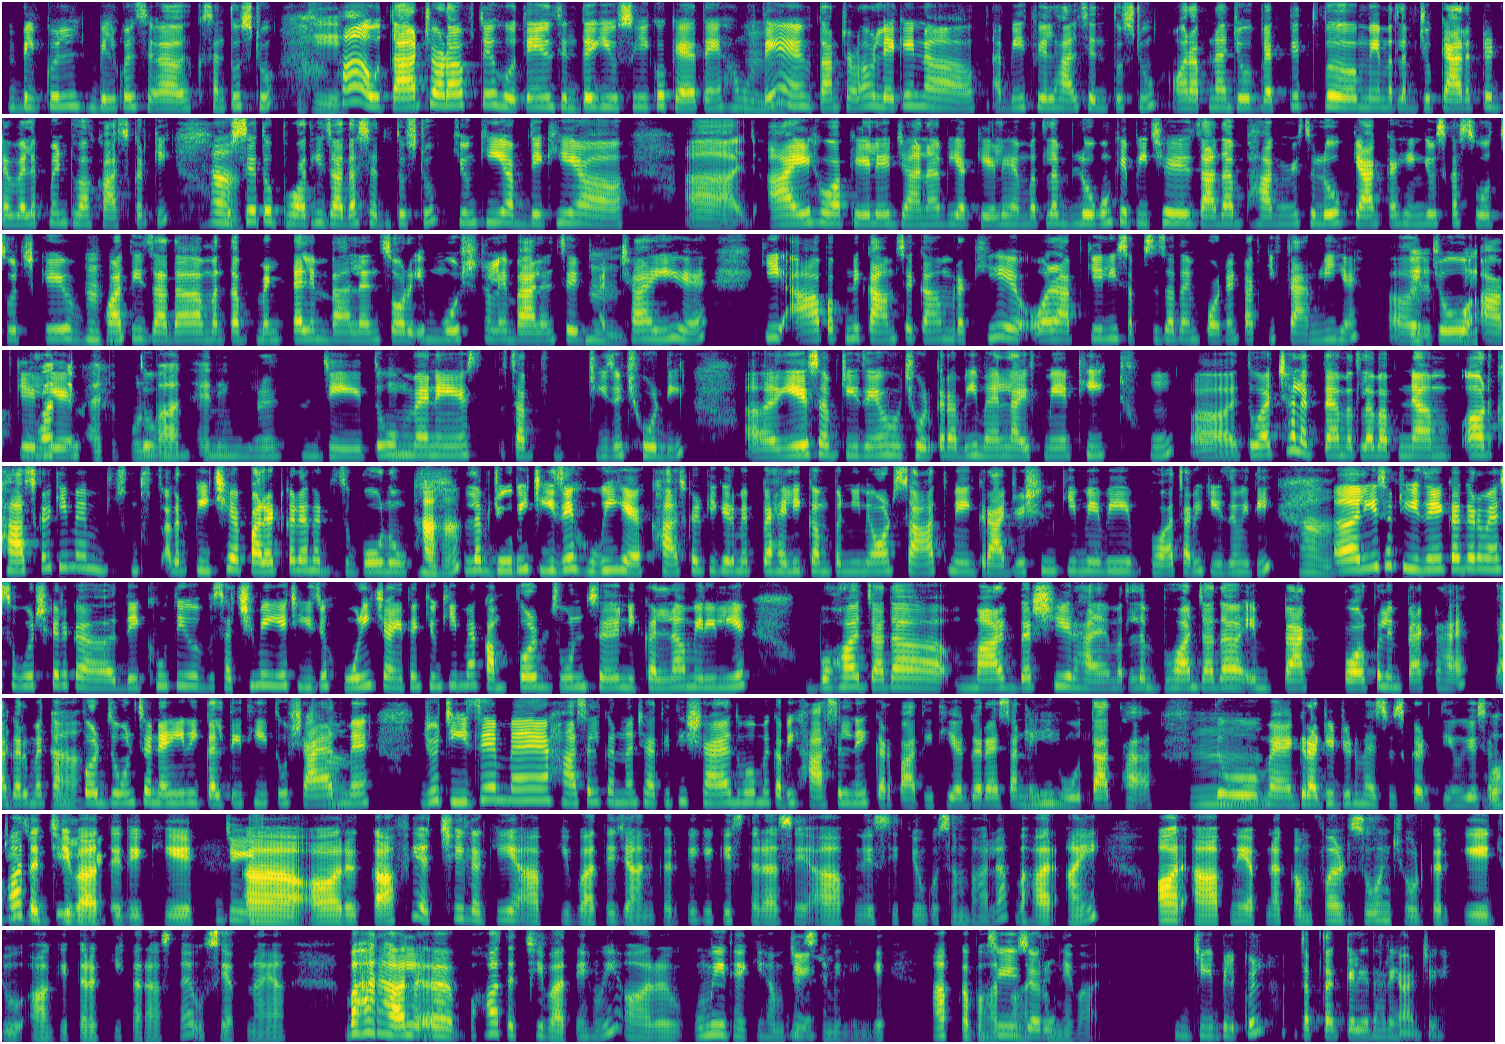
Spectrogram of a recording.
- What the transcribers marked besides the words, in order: in English: "कैरेक्टर डेवलपमेंट"; in English: "मेंटल इम्बैलेंस"; in English: "इमोशनल इम्बैलेंस"; in English: "इम्पोर्टेंट"; in English: "फैमिली"; other noise; in English: "लाइफ"; unintelligible speech; in English: "ग्रेजुएशन"; in English: "कम्फर्ट ज़ोन"; in English: "इम्पैक्ट पावरफुल इम्पैक्ट"; in English: "कम्फर्ट ज़ोन"; in English: "ग्रैटीट्यूड"; in English: "कम्फर्ट ज़ोन"
- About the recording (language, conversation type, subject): Hindi, podcast, आपकी ज़िंदगी का सबसे यादगार लम्हा कौन सा रहा?
- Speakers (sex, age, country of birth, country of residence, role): female, 25-29, India, India, guest; female, 50-54, India, India, host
